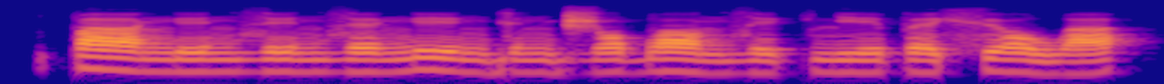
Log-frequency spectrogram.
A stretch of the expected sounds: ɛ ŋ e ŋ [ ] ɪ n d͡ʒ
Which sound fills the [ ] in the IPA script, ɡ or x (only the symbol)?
ɡ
